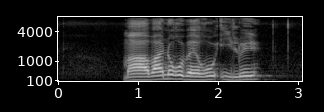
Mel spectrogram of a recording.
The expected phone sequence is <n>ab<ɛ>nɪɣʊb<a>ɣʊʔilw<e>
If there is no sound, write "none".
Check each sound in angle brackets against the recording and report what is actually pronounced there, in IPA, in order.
m, a, ɛ, e

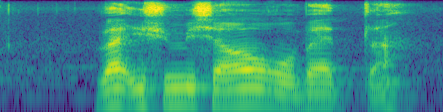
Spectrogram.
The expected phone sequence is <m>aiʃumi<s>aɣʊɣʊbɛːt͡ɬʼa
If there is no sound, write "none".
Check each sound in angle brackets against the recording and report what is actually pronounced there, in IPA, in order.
b, ʃ

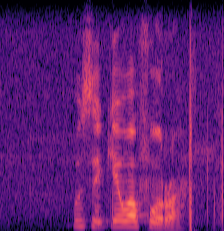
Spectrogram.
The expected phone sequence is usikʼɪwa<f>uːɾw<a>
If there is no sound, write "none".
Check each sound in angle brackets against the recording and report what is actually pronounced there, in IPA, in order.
f, a

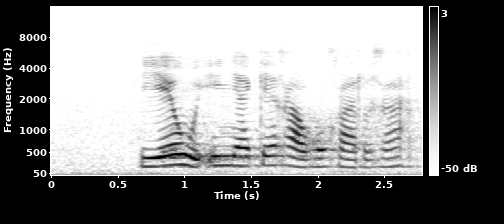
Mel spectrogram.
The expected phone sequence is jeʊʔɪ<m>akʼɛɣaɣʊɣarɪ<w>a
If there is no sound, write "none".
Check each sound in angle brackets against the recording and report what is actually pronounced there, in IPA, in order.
ɲ, ɣ

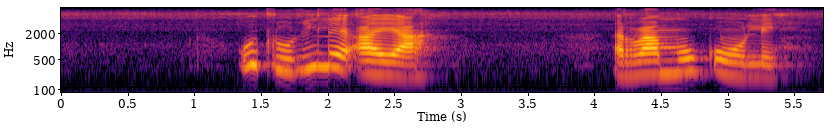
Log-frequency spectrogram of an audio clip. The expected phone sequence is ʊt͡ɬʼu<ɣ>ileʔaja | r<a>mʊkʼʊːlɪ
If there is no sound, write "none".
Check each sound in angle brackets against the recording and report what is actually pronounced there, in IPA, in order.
ɣ, a

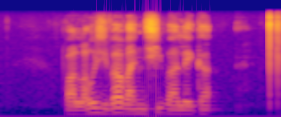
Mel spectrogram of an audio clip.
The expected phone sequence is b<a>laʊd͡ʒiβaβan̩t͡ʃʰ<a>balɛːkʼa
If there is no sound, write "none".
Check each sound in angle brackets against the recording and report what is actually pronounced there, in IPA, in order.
a, i

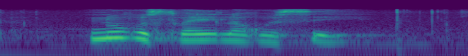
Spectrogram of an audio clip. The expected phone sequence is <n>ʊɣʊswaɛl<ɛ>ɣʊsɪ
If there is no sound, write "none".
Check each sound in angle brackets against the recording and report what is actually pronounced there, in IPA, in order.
n, a

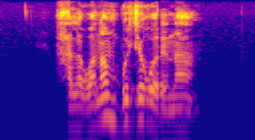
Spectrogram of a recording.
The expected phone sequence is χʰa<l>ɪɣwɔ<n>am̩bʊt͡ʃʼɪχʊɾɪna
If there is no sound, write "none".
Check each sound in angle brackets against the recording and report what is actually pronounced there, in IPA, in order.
l, n

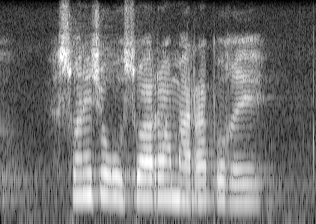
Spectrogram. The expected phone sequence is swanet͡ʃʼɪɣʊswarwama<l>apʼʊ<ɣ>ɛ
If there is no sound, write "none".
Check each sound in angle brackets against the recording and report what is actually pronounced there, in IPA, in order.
r, ɣ

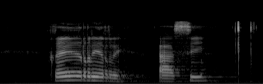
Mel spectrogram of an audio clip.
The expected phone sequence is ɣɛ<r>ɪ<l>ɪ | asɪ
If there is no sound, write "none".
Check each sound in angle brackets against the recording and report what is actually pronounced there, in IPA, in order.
r, r

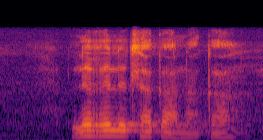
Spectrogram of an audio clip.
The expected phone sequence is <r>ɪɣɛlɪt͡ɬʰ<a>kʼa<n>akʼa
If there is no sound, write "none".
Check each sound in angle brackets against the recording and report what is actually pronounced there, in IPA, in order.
l, a, n

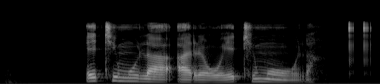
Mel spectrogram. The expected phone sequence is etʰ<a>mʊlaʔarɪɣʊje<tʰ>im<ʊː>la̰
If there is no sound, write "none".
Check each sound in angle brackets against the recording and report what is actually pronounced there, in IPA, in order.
i, tʰ, ʊː

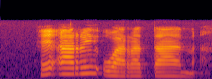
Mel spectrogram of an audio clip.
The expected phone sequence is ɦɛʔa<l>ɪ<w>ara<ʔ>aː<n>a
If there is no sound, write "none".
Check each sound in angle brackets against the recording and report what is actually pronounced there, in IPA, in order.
r, w, t, n

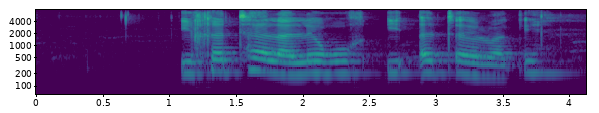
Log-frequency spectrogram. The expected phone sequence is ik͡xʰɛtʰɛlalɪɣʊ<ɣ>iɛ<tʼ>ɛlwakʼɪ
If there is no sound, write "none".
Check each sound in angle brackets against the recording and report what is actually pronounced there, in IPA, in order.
none, tʼ

